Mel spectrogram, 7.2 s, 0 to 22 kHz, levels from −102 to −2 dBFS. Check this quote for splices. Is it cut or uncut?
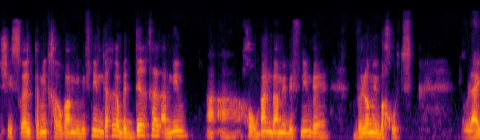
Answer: uncut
